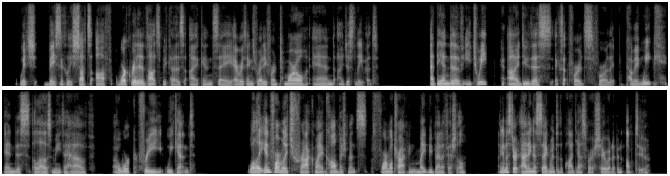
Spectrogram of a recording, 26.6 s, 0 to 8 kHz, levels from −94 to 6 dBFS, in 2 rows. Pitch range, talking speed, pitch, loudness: 110-135 Hz, 170 wpm, 120 Hz, -28 LUFS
